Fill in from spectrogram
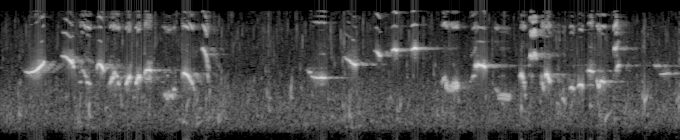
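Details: White-rumped shama song for training contest birds: rich varied whistles, rising slurs and sharp high notes in two long bursts separated by a brief gap.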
